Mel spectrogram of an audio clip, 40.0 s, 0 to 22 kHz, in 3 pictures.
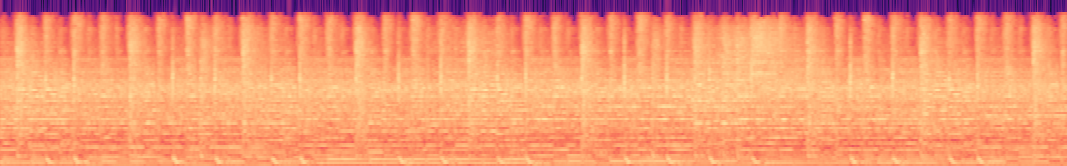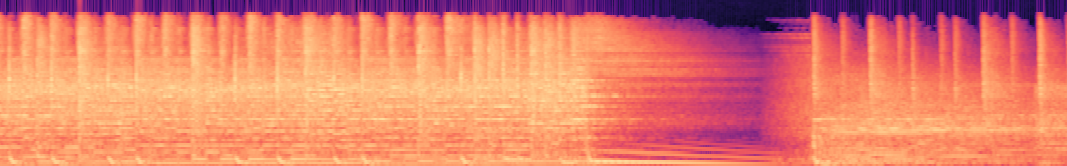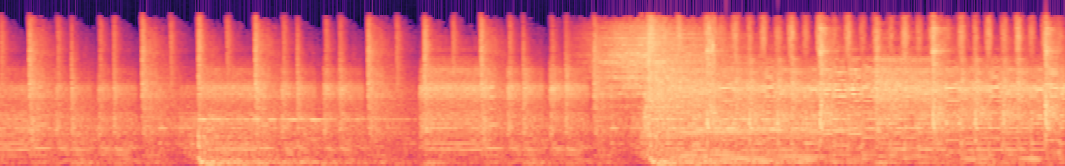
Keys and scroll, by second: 2.7 ctrl+z, 33.2 ctrl+z.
